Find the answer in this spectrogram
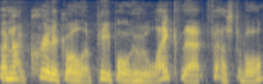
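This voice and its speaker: A man with a General American accent speaks fairly slowly at a fairly high pitch, his intonation lively and his voice showing vocal fry. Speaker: English teacher. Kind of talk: educational talk for language learners. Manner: slow, clear.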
